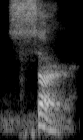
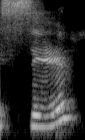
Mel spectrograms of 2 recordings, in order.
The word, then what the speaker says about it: sir: you don't mind julio so the best way to say this word is so sir sir yes if you say ser that sounds weird okay okay so it's better with an e sound sir sir i know that you are going to read it as an i right yeah that's a bad thing but you are going to pronounce it as sir okay awesome good good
